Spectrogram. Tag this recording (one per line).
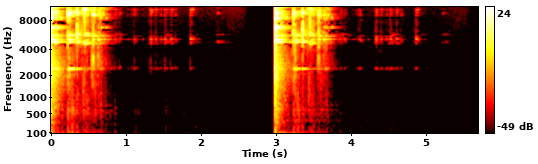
breaking
glass
glasses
